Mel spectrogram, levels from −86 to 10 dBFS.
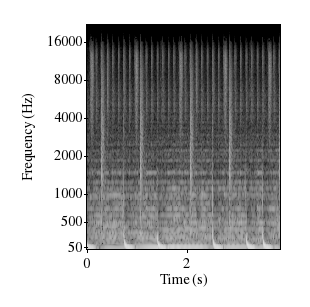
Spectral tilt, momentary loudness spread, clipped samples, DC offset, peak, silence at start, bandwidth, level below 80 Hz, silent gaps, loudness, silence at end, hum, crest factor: -5.5 dB/octave; 4 LU; under 0.1%; under 0.1%; 0 dBFS; 0 s; 15 kHz; -12 dBFS; none; -14 LUFS; 0 s; none; 12 dB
